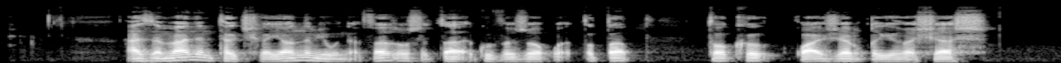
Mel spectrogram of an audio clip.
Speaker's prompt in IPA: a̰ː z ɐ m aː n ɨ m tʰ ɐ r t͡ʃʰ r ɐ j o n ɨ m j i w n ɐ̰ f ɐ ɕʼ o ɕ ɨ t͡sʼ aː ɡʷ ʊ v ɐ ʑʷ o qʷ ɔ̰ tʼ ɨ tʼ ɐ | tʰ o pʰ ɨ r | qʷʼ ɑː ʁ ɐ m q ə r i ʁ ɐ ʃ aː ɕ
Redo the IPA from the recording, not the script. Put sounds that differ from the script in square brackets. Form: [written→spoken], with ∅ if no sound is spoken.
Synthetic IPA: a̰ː z ɐ m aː n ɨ m tʰ ɐ r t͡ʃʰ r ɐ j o n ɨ m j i w n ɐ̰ f ɐ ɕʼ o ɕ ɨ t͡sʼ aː ɡʷ ʊ v ɐ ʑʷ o qʷ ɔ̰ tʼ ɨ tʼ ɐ | tʰ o [pʰ→kʰ] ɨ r | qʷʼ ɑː [ʁ→ʒ] ɐ m q ə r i ʁ ɐ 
